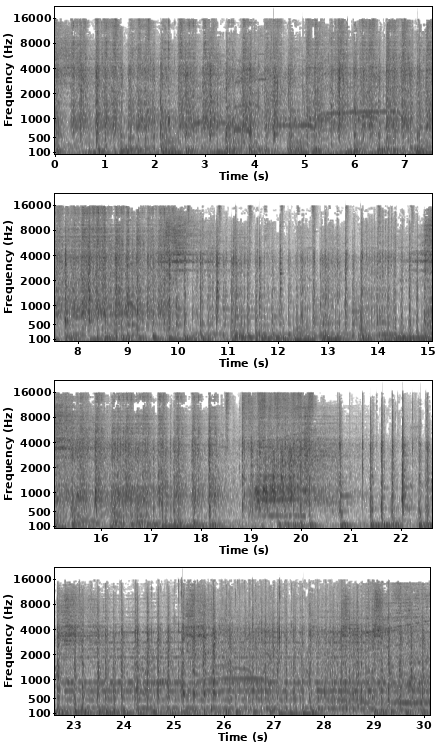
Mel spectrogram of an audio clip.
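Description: Marching band playing a percussion-heavy passage of its field show: drumline and front-ensemble percussion drive the rhythm, with pitched parts held over the drums. The music thins out briefly about two-thirds of the way through, then builds again.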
